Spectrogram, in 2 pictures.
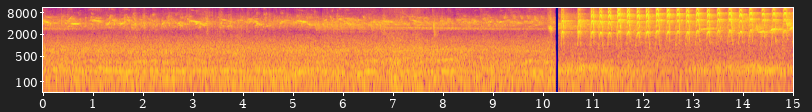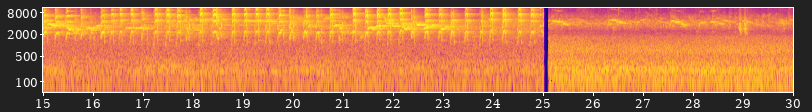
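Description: Small birds chirping in three edited stretches. Faint high twittering comes first. About ten seconds in it cuts to a loud, rapid run of high-pitched chirps, several a second. That run stops abruptly about 25 seconds in, back to faint chirping.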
